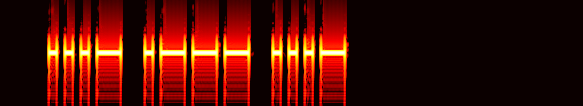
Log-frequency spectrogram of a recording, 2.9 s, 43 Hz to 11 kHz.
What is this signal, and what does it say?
Morse code, heard as a keyed tone, about 30 wpm, 700 Hz. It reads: VJV
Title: Three Challenging Letter-Number Combinations 30wpm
